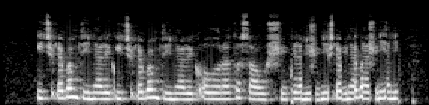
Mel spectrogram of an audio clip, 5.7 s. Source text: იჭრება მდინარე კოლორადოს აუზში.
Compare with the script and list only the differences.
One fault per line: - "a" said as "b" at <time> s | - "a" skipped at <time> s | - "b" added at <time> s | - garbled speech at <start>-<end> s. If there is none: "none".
- "იჭრება მდინარე" added at 1.6 s
- garbled speech at 3.9-5.3 s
